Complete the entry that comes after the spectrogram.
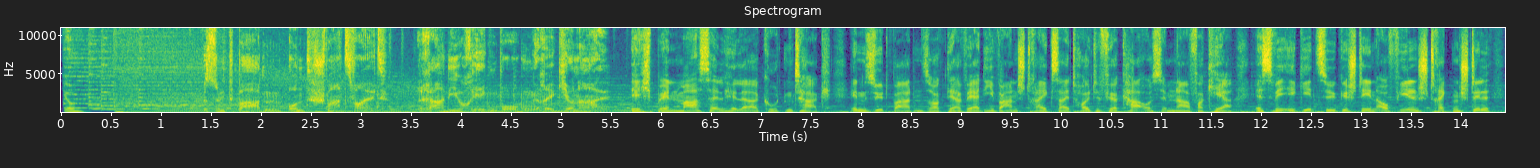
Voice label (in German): Regionalnachrichten Freiburg; Radio Regenbogen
